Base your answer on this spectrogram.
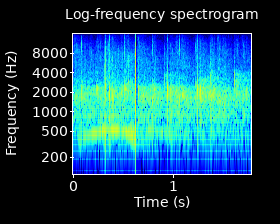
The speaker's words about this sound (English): Give Jesse a hand of applause, would you?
